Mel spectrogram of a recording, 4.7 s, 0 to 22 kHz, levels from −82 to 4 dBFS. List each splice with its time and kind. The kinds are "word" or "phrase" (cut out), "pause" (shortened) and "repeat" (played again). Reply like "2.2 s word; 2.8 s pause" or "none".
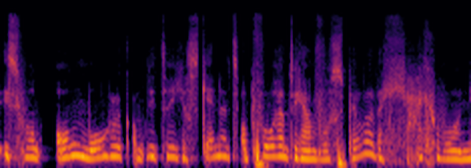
1.5 s word; 2.0 s word; 2.4 s word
